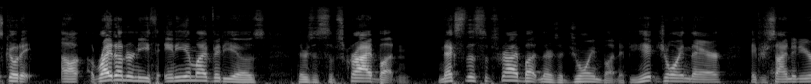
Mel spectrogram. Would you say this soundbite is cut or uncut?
uncut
